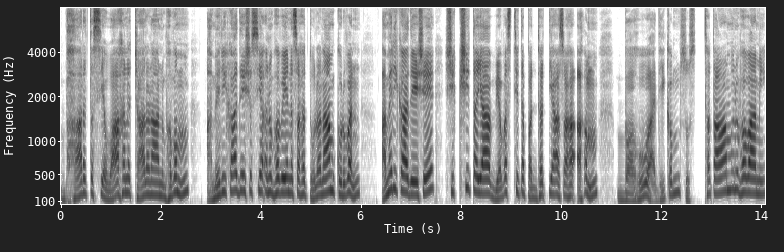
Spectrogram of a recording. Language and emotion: Sanskrit, happy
